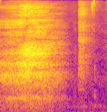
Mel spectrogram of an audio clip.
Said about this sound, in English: Sleepy panda. Yawned on a podcast. That's good radio. Not editing it out.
